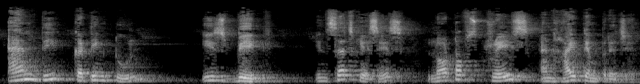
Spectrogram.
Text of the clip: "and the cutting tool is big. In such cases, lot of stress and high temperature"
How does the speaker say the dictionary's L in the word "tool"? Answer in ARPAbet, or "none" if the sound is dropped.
L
